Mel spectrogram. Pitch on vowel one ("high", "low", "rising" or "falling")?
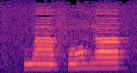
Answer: low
